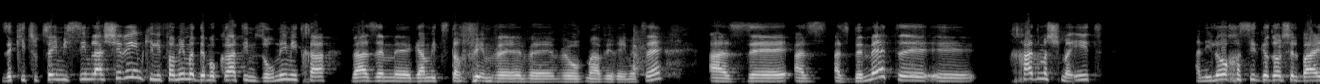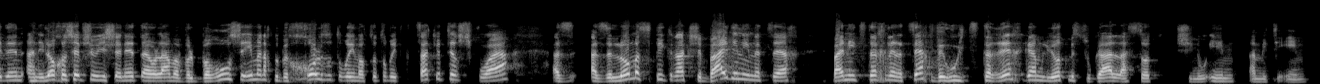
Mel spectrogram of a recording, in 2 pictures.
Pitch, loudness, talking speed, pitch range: 180 Hz, -19 LUFS, 165 wpm, 155-215 Hz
